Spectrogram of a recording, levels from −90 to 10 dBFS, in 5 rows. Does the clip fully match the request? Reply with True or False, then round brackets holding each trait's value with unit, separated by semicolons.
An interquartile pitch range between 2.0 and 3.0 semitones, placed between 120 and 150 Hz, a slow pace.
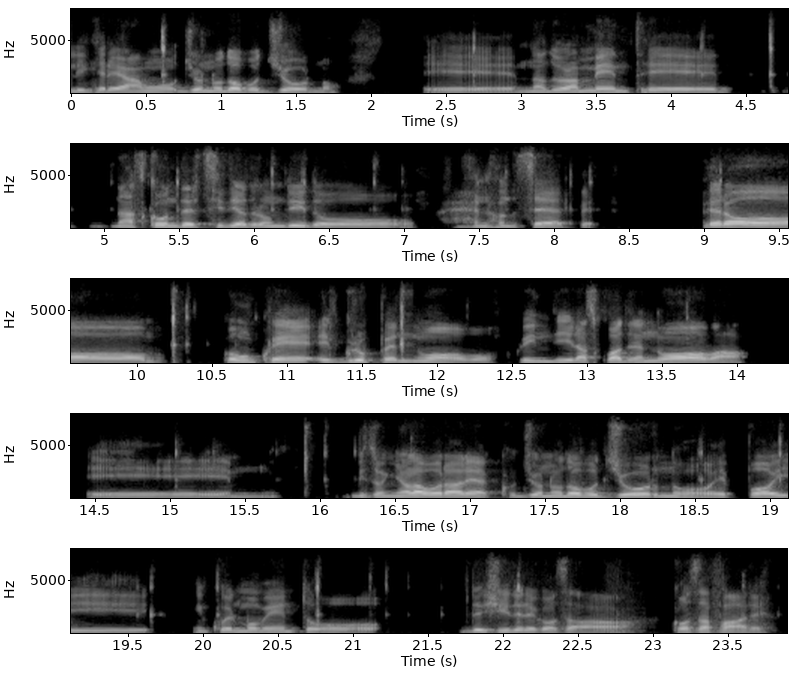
True (2.6 semitones; 125 Hz; 100 wpm)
